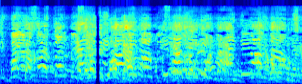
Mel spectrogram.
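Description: Several people talking at once, their voices overlapping. The sound drops out for an instant about two seconds in.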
